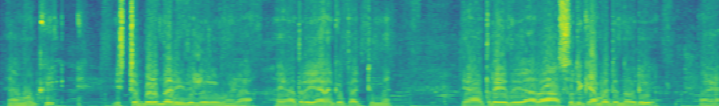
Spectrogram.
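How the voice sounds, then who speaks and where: Over background music, a man from Wayanad in Kerala, India, narrates his travel vlog in a low, slightly mellow voice. He has a Kerala Malayali accent and talks casually and enthusiastically, mixing in English words.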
